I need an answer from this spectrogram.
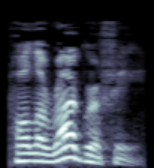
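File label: "polarography", British English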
